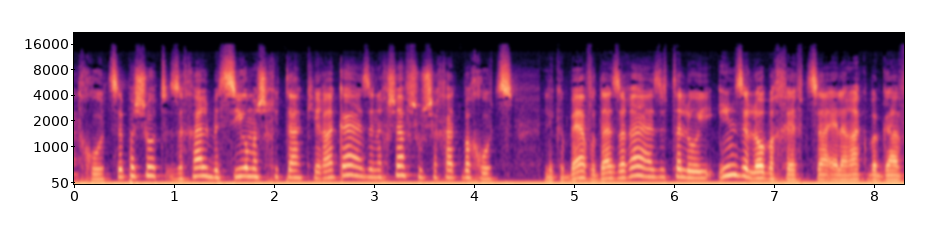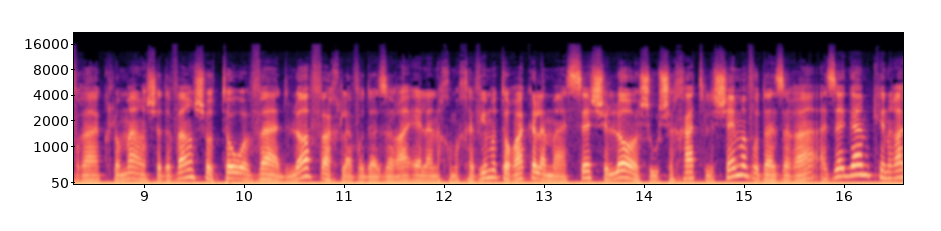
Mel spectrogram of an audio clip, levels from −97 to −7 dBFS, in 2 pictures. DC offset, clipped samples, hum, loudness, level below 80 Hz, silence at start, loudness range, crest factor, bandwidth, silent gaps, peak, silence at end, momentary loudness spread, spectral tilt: 10%; under 0.1%; none; -18 LUFS; -38 dBFS; 0 s; 2 LU; 18 dB; 16 kHz; none; 0 dBFS; 0 s; 7 LU; -3.5 dB/octave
